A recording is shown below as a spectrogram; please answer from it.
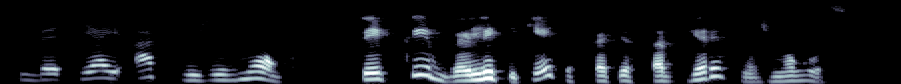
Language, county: Lithuanian, Kaunas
